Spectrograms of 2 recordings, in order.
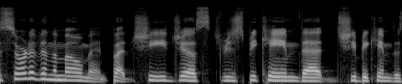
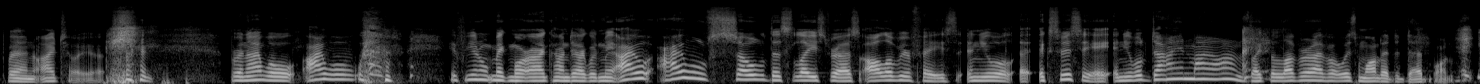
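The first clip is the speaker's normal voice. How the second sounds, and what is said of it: Imitates another person's voice. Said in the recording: “your best impression of Lace”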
